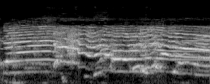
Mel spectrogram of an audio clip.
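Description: A young child screaming loudly in one long, high-pitched wail whose pitch bends up and down.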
